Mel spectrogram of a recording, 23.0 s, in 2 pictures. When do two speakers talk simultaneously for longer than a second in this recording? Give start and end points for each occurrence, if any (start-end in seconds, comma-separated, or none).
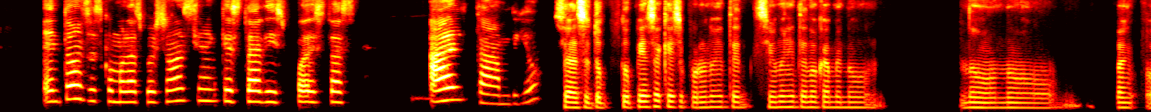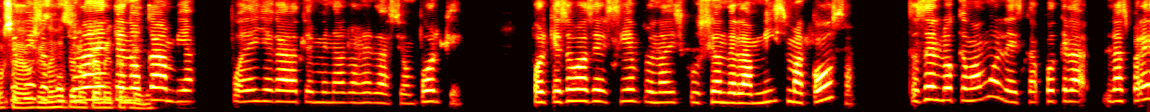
11.6-13.1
